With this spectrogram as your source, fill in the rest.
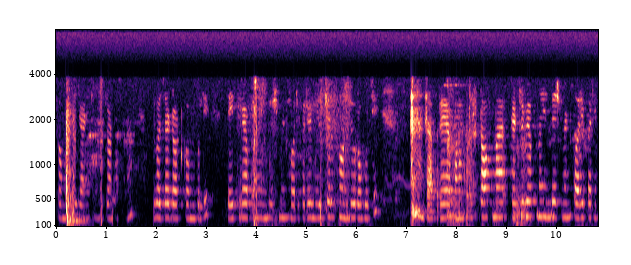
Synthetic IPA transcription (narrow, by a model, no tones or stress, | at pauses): ʃɔmot̪id͡ʑaɽ̃it͡ʃʰind͡ʒɔnakna | ibad͡ʑaɾɖɔʈkɔmbuli | t̪ejt̪ʰɔɾeapnoinbʱesʈmẽɳʈkɔɾipaɾibemjut͡ʃualfɾɔɳd͡ʑoɾoɦut͡ʃʰi | t̪aɾpɔɾeakonokɔ̰ɾosʈɔknaɾkeʈɾibiapnoinbʱesʈmeɳʈkɔɾipaɾi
